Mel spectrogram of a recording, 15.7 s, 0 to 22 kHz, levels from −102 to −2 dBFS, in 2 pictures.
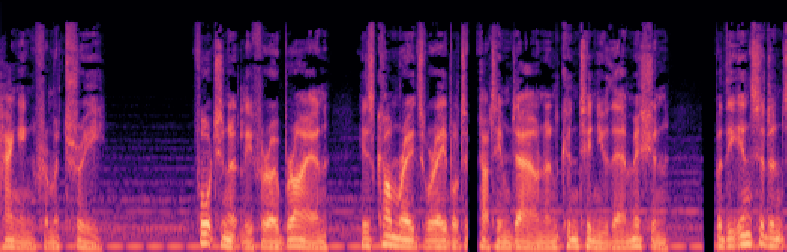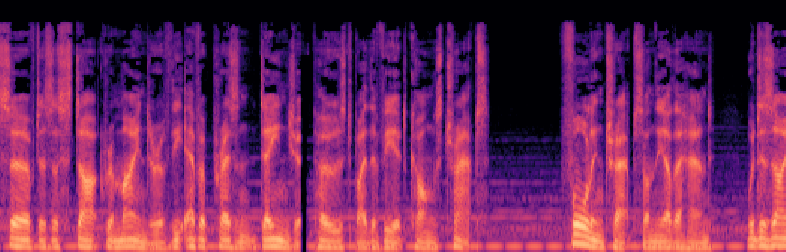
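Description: At 4.66 s, 7.01 s and 10.85 s the sound falls into brief, soft-edged holes. This is AAC frame loss with muting. Missing frames were zeroed, and overlapping windows fade out and in. The first two gaps last 128 ms, the third 85 ms.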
